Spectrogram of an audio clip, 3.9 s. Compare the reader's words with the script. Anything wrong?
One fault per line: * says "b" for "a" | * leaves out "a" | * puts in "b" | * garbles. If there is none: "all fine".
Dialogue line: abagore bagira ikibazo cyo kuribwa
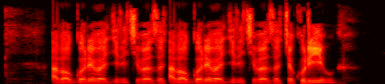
* puts in "abagore bagira ikibazo"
